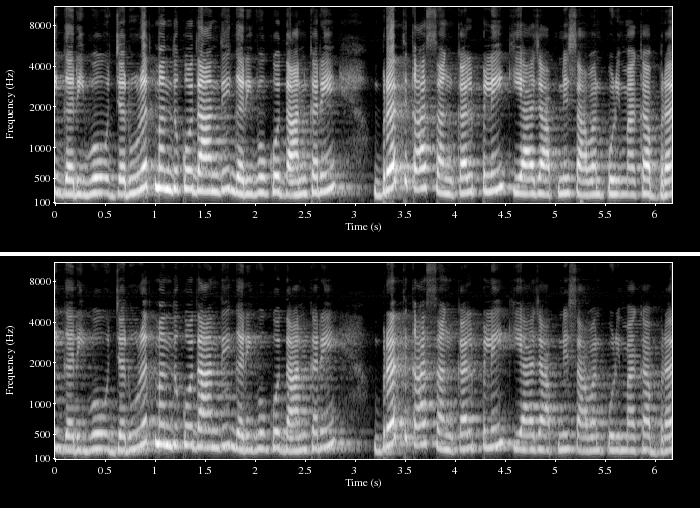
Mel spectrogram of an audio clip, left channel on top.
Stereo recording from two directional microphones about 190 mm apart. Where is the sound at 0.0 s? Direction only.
25° left (ahead or behind).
